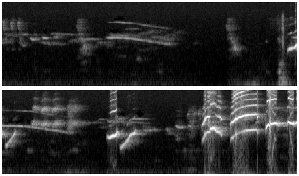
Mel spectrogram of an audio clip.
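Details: White-rumped shama song played as a trigger for other shamas: soft thin whistles at first, then downslurred notes and a loud burst of rapid rich whistled phrases near the end.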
